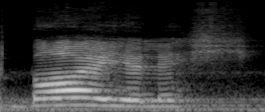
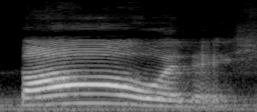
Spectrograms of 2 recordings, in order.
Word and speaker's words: bäuerlich: If it didn't have those two dots, that umlaut, it would be bauerlich. So we get ow, oi, ow, oi. So those two dots tell you to change the pronunciation of an AU combination, okay?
